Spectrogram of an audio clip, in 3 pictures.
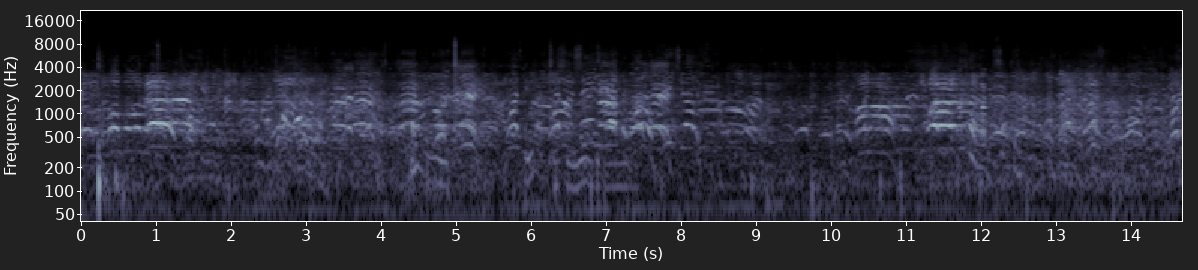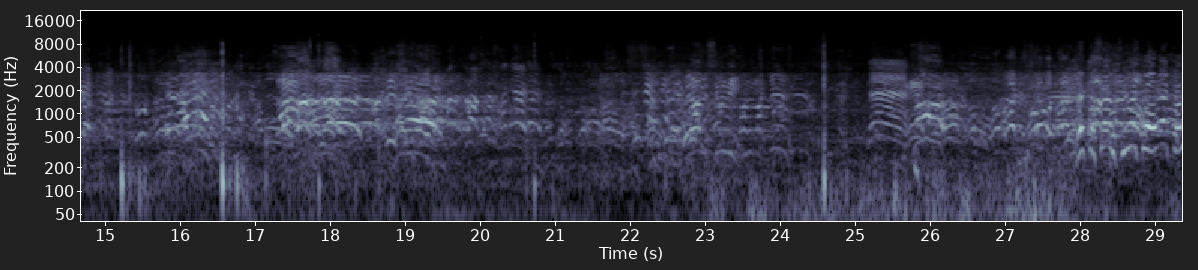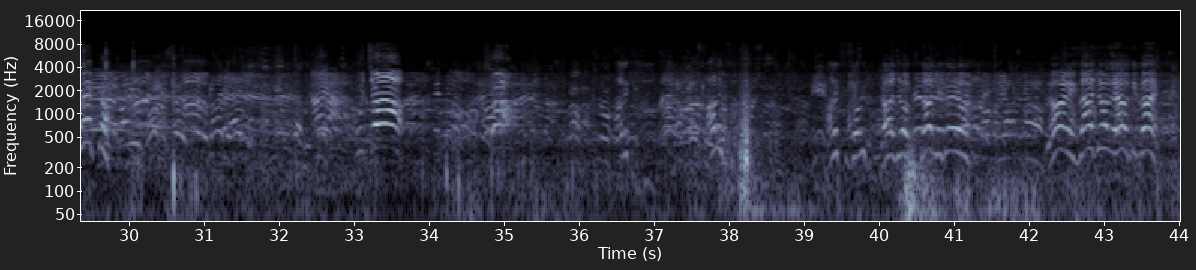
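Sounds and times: players and spectators shouting: 0.0s - 44.0s.

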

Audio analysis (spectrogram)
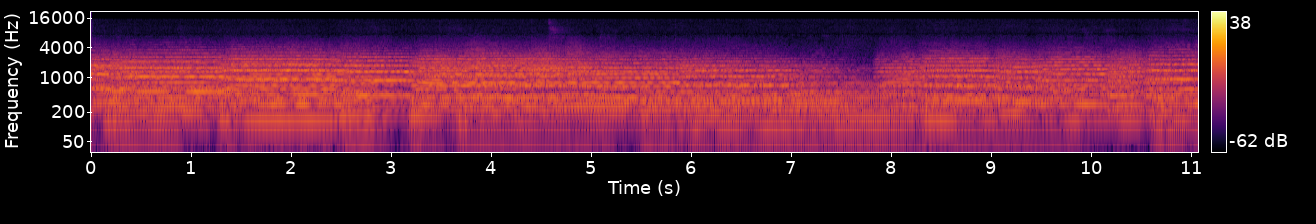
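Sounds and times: brass choir playing sustained chords: 0.0s - 11.0s.

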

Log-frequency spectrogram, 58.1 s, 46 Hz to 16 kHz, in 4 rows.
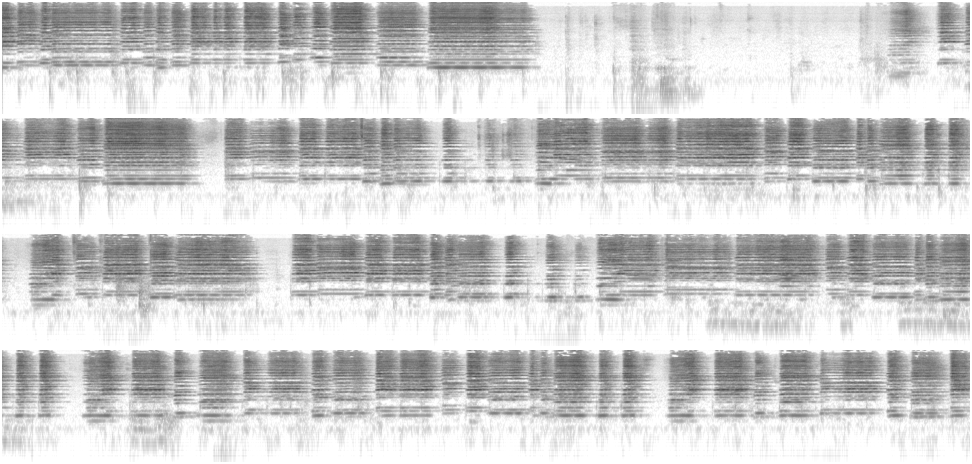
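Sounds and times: harmonica melody with chords: 0.0s - 8.1s, 13.3s - 58.0s.

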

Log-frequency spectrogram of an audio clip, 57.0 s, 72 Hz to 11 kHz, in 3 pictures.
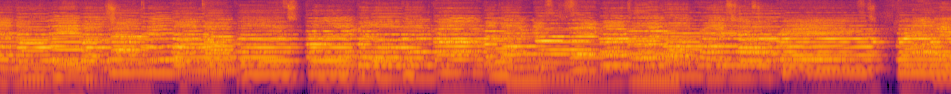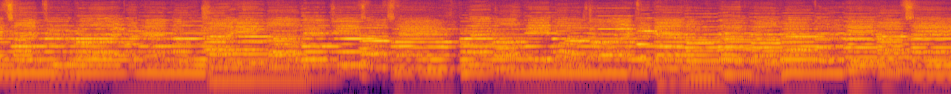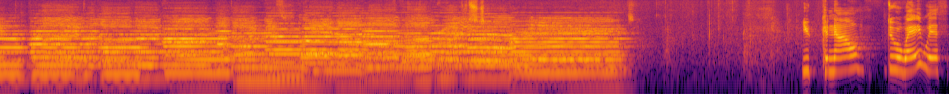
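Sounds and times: small group singing a hymn: 0.0s - 50.9s
organ accompaniment: 0.0s - 51.5s.

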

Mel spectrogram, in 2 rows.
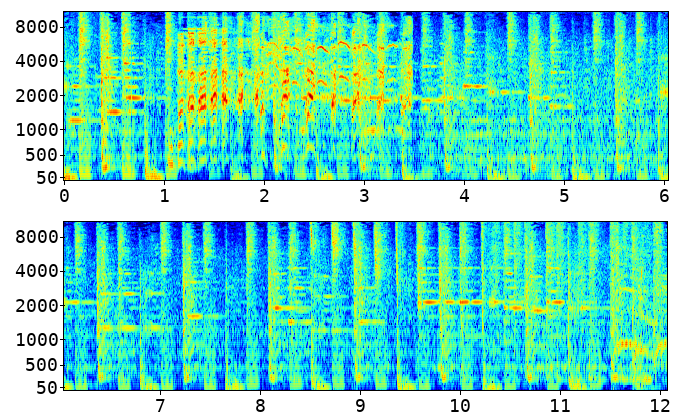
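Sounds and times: child laughing: 1.0s - 3.5s
electronic dance music: 1.2s - 3.5s.

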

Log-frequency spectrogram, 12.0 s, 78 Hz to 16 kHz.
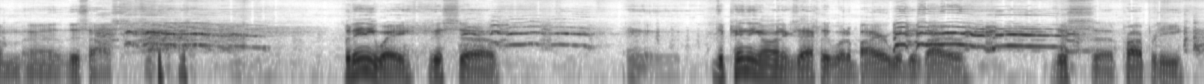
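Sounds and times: rooster crowing: 1.1s - 2.9s, 4.8s - 6.2s, 8.9s - 10.9s.

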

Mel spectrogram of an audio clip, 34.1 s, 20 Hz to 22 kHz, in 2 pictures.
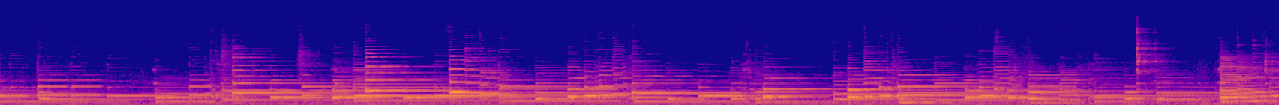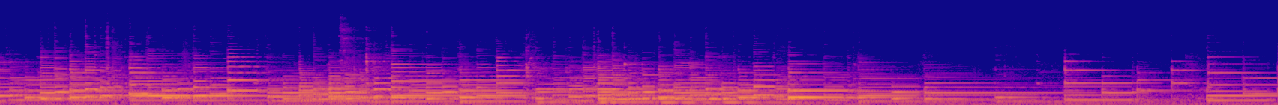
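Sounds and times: classical guitar fingerpicking: 0.0s - 34.0s.

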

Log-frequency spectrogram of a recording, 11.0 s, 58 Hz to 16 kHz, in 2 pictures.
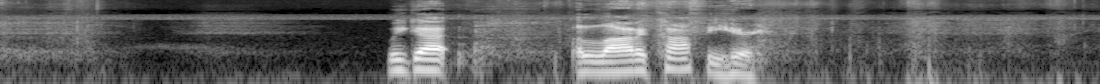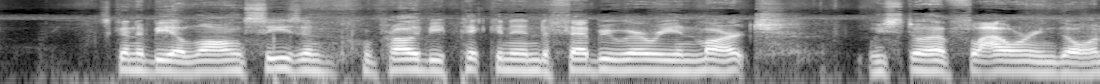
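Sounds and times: soft footsteps on ground: 2.1s - 11.0s.

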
